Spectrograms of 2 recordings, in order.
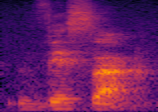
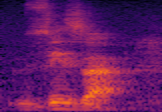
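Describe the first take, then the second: First: The middle consonant is a hissing S sound. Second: The middle consonant is a buzzing Z sound. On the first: The speaker calls it wrong. "it is wrong to say visa" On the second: The speaker calls it right. "The correct pronunciation is visa"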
